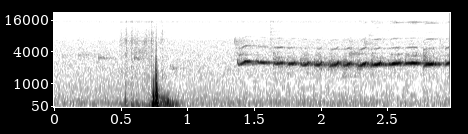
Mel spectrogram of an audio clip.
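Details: Song of a male sirtu, meant as a masteran for newly caught or stressed birds that stop singing: a dull knock, a pause, then a long steady high whistle that wavers in rapid pulses.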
